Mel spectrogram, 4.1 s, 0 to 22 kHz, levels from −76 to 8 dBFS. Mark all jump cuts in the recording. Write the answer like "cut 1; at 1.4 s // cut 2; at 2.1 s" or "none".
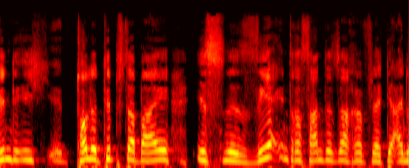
none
